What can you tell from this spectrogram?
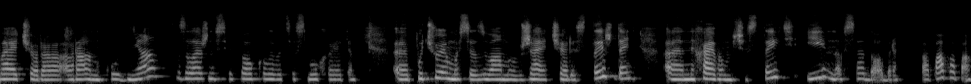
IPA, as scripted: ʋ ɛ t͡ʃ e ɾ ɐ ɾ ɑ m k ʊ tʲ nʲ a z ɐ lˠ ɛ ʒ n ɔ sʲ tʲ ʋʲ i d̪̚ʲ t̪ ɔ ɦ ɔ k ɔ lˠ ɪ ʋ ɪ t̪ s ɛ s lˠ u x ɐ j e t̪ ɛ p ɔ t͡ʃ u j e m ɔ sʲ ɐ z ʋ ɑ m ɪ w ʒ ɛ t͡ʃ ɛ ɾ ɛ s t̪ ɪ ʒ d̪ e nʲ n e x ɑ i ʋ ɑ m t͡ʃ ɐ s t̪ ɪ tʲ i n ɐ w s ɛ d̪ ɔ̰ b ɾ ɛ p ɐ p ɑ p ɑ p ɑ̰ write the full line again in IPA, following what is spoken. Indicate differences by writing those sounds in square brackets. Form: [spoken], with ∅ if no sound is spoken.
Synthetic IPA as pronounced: ʋ ɛ t͡ʃ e ɾ ɐ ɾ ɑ [n] k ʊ [dʲ] nʲ a z ɐ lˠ ɛ ʒ n ɔ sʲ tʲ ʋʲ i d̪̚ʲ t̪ ɔ ɦ ɔ k ɔ lˠ ɪ ʋ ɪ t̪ s ɛ s lˠ u x ɐ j e t̪ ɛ p ɔ t͡ʃ u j e m ɔ sʲ ɐ z ʋ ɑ m ɪ w ʒ ɛ t͡ʃ ɛ ɾ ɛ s t̪ ɪ ʒ d̪ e nʲ n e x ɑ [j] ʋ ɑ m t͡ʃ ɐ s t̪ ɪ tʲ i n ɐ w s ɛ d̪ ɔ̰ b ɾ ɛ p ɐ p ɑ p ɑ p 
